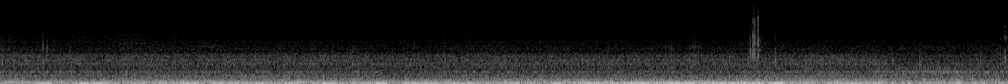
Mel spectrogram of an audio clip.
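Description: Steady low rumble of a car driving, heard from inside the cabin: engine and tyre noise. There is one short click about seven and a half seconds in.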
